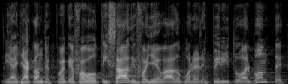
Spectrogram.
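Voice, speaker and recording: Fairly quick and forceful, this pastor's mid-range voice is bright as he preaches humorously in a church sanctuary, cracking jokes and calling out to the congregation. It sounds like a large hall.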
